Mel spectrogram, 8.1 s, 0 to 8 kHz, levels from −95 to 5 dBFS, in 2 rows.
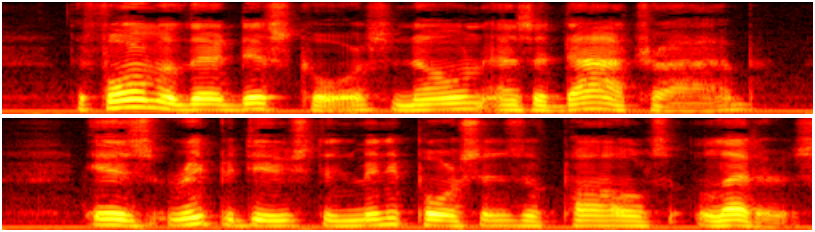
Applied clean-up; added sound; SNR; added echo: none; none; none; none.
